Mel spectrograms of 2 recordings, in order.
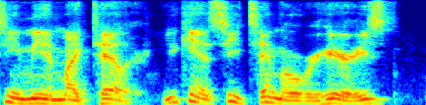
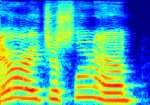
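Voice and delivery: lenient cop; 12 semitones higher than usual. Retold or imitated. Retold cop lets him off.

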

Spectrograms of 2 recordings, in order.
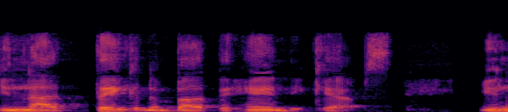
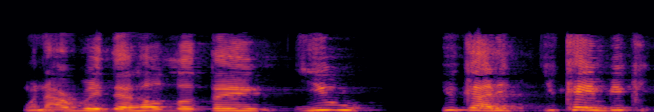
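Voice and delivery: can't contain the excitement; rising excited rush of words; getting excited; 7 semitones higher, 4 dB louder than usual. Real, not acted. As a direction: pitch jumps way up, louder and faster. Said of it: "I'm getting too damn excited".

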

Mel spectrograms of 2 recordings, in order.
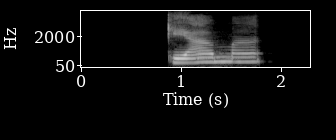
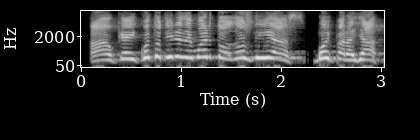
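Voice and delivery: high, loud casual Jesus; breezy Jesus voice; 9 semitones higher, 8 dB louder than usual. Retold or imitated. Jesus casually asking the messengers about Lázaro, high and loud. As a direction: toss it off, unbothered and chatty.

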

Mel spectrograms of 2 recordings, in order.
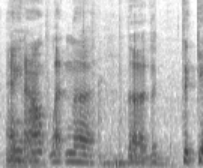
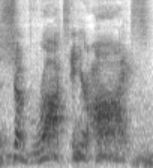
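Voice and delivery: shouted threat; 4 semitones higher, much slower than usual. Acted. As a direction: bellow it slowly.

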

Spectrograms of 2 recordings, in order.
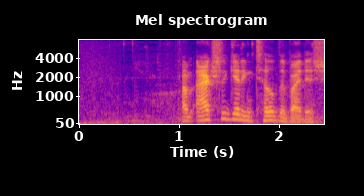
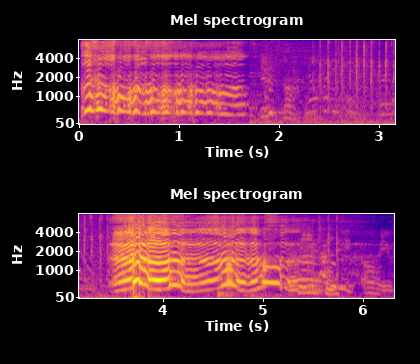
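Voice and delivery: cute anime streamer laugh; 8 dB louder than usual. Real, not acted. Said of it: "now I sound like a fucking anime girl".

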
